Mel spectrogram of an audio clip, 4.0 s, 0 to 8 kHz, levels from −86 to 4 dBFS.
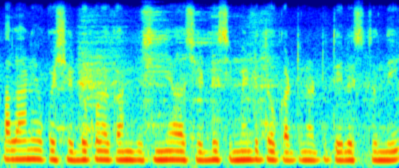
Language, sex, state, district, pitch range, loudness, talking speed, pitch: Telugu, male, Telangana, Mahabubabad, 150-155 Hz, -15 LUFS, 150 wpm, 155 Hz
